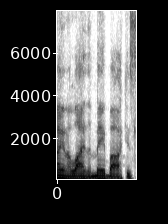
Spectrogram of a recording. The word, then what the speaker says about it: Maybach: example how many rappers you hear talk about a mayback the hell is a mayback it's not even how you pronounce the name of the car you own the car can't even pronounce the goddamn name of it it's low class ladies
